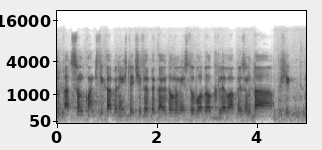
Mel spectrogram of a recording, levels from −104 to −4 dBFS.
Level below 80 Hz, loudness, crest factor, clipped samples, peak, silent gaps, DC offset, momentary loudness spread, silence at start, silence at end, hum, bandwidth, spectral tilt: -74 dBFS; -28 LUFS; 22 dB; under 0.1%; -6 dBFS; none; under 0.1%; 5 LU; 0 s; 0 s; none; 13 kHz; -3 dB/octave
